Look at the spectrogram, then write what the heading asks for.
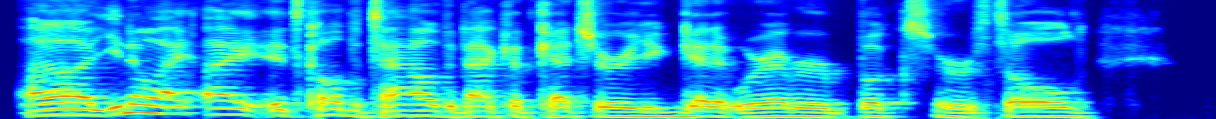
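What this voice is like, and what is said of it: Hoarse, raspy voice. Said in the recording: “your voice is a little stripped there ... I'm about to go Louis Armstrong on you”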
